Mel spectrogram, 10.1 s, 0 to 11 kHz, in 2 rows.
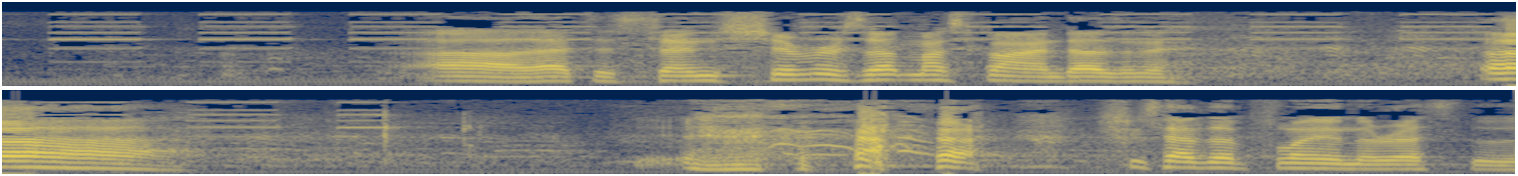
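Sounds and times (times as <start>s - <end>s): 
alarm clock beeping: 0.0s - 6.6s
laughter: 0.5s - 10.0s
speech: 1.4s - 4.1s, 4.9s - 5.8s, 7.3s - 10.0s.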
